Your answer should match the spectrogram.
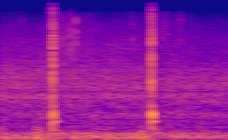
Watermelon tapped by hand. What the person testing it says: తయారైతే గనుక tongue tongue మని sound వస్తుంది లేకపోతే డొప్ప సౌండ్ లాంటిది వచ్చేస్తుంది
